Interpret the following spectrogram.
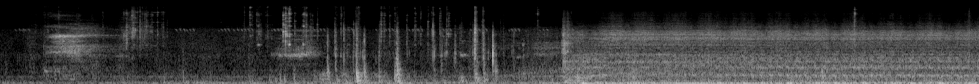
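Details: Ford Mustang after a dead battery and flooded carburetor: keys and handling clatter, then engine catches around six seconds and holds a steady, even idle without stumbling.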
